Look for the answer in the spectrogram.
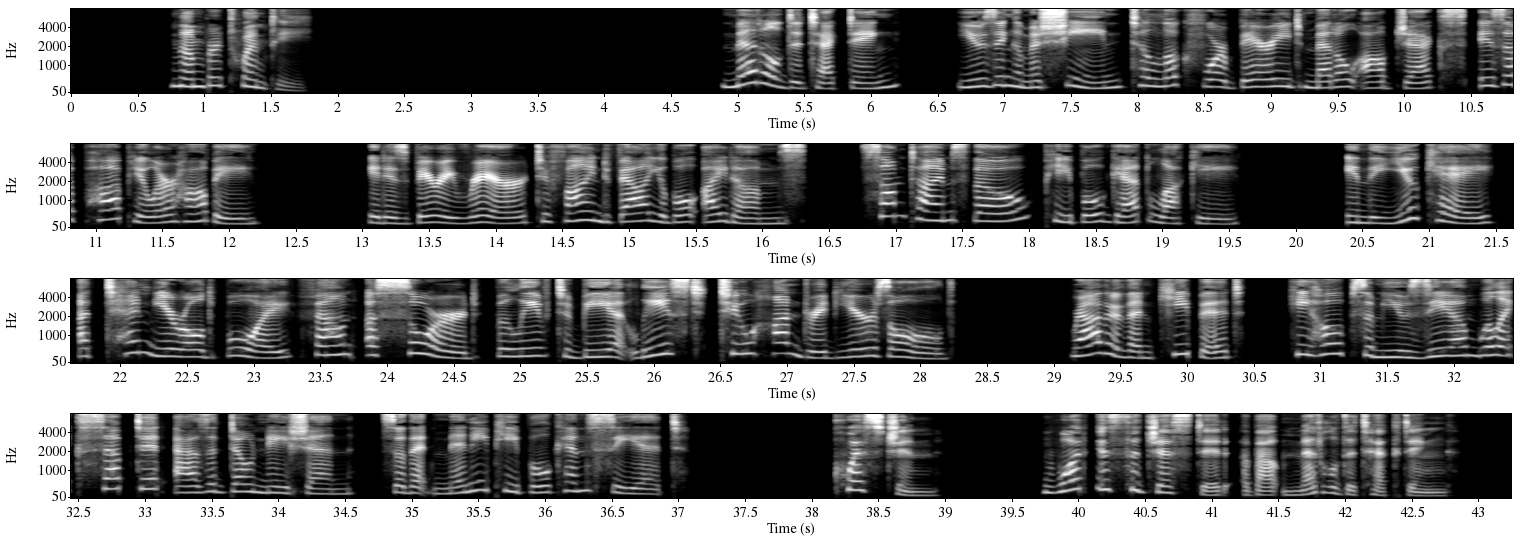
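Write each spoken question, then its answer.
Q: What is suggested about metal detecting?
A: It is very rare to find valuable items.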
